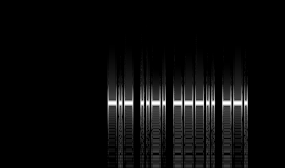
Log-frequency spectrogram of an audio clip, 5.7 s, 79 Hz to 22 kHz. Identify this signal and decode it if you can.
Morse code, heard as a keyed tone, about 22 wpm, 700 Hz. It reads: KF8G
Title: USA Call Signs - 4 Characters - Repeated 2x - 22wpm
